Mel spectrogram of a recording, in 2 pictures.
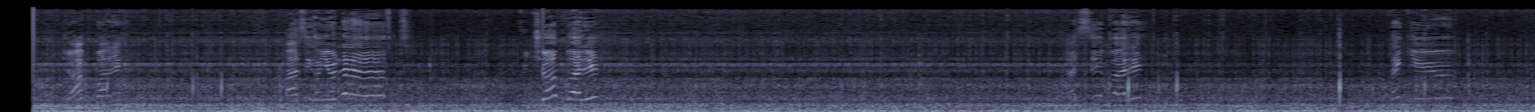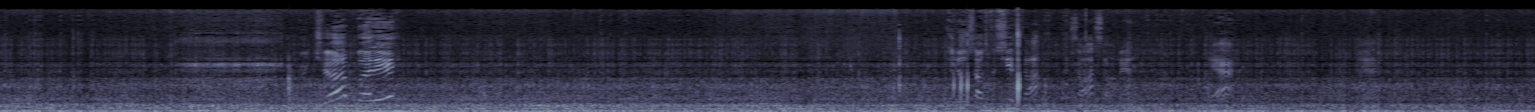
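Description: Steady rumble of wind buffeting the microphone and bicycle tyres rolling over a gravel trail during a ride.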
